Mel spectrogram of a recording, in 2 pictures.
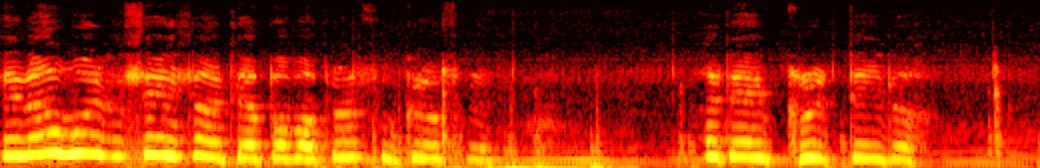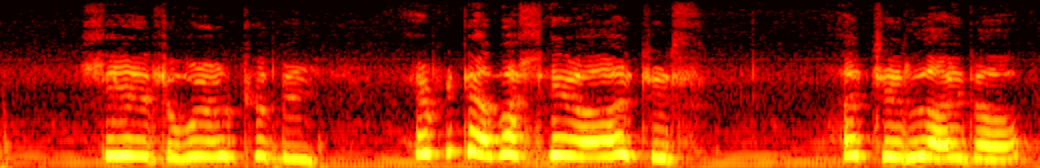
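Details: Adult man with cerebral palsy, told he would never talk: dysarthria (cerebral palsy).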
